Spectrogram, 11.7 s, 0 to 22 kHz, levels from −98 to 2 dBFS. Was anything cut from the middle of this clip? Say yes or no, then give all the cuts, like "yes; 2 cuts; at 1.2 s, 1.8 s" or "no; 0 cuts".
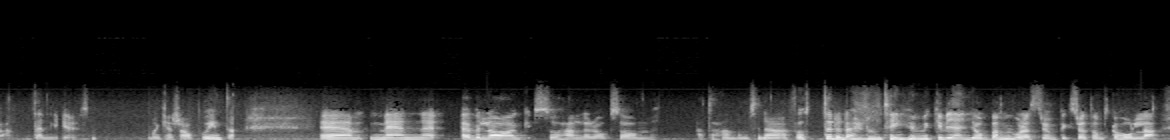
no; 0 cuts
